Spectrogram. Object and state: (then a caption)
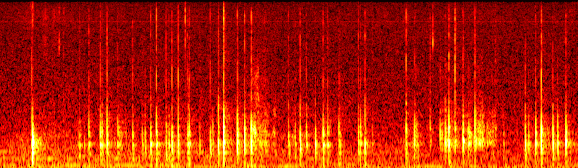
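Soft plastic squeeze tube. A small, soft plastic skincare tube is held upright in one hand and tapped and scratched with fingertips and short nails. The result is a quiet, irregular patter of short, dry, hollow taps with a mid-pitched resonance. Soft scratching passes run between the taps.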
